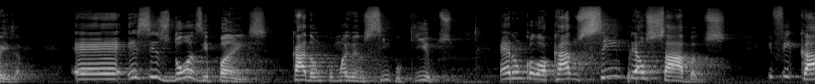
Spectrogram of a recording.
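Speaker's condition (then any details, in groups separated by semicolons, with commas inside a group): No condition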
